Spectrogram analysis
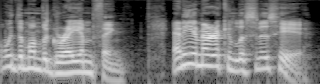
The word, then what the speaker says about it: Graham: that's just wrong like his name is clearly pronounced graham like even even if you would default to you know gram as the as the as the start of pronunciation now i i struggle uh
